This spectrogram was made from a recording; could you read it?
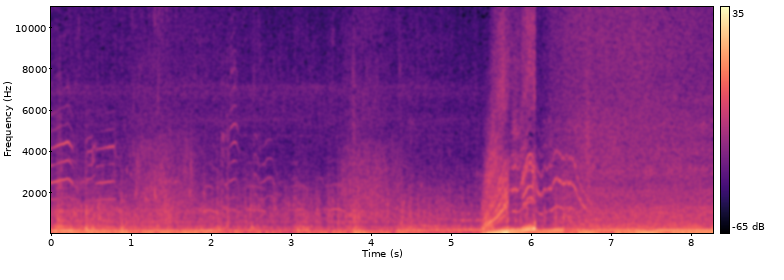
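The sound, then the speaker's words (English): A fishing boat's engine drones steadily over open water as it cruises along a weed line, with wind and splashing around it; near the middle a louder rising surge briefly swells before the steady motor hum settles back in. “We've been cruising the weed line for hours and have come up with shit.”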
